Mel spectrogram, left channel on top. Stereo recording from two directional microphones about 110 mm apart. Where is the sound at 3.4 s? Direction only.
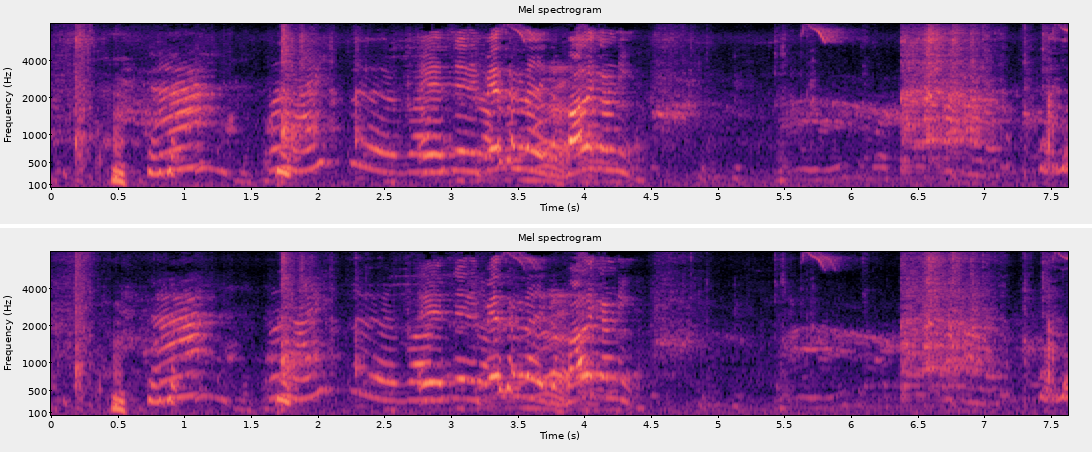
5° right (ahead or behind).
